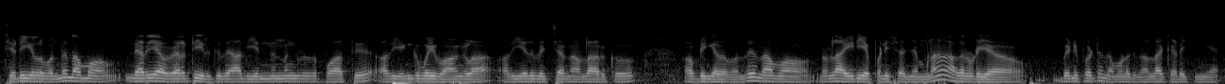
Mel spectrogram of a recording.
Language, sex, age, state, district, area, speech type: Tamil, male, 60+, Tamil Nadu, Erode, rural, spontaneous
